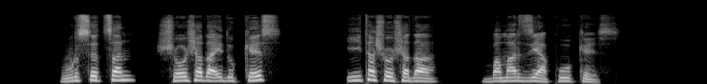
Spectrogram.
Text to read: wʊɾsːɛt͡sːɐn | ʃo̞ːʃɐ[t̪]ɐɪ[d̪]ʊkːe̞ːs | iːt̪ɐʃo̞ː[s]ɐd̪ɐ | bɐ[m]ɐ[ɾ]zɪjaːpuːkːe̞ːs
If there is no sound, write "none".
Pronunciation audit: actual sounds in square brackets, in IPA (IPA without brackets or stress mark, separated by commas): d̪, d̪, ʃ, m, ɾ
